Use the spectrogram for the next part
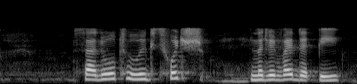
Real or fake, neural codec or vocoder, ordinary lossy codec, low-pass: fake; autoencoder, 22.05 kHz, a latent of 192 numbers a frame, VITS, trained on one speaker; AAC, 48 kbps; 5.4 kHz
